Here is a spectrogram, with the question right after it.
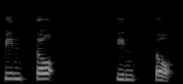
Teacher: Do you hear the glottal stop when I say pinto?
